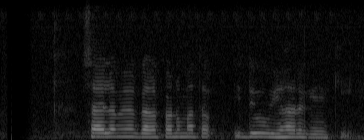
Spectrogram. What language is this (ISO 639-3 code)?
sin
